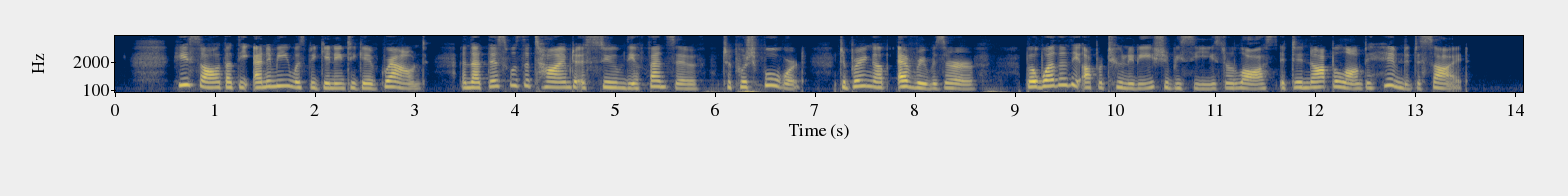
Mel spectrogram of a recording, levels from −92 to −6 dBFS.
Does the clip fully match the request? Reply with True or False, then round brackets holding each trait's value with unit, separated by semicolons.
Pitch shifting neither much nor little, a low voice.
False (4.3 semitones; 230 Hz)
